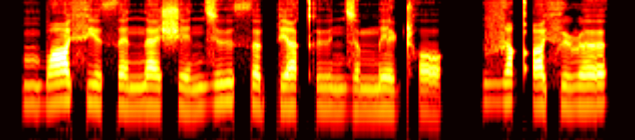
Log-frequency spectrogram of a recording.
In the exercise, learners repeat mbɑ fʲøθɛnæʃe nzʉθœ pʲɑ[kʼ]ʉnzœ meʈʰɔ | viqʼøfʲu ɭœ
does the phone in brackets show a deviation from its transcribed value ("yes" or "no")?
no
